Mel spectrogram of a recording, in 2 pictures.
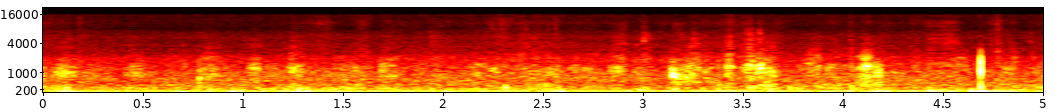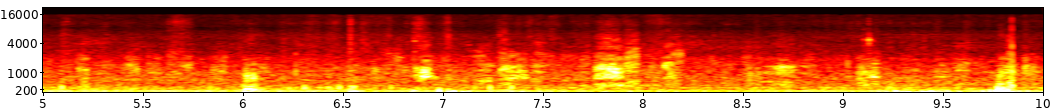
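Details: Farfel the Goldendoodle and Utley the Bernese Mountain Dog, cousins, playing together; irregular breathy bursts and soft scuffling sounds scattered throughout, over a steady low hum in the background.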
